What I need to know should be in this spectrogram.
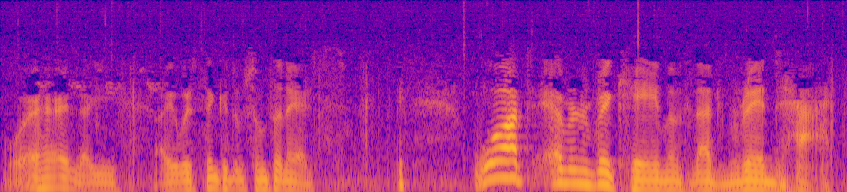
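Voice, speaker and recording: An actor playing a teasing, sentimental middle-aged husband in a 1940s radio drama. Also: male voice, lowish voice, very animated, unhurried, fairly bright tone, a little hiss or hum, heavily acted. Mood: fond. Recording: muffled old radio broadcast.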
